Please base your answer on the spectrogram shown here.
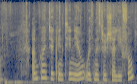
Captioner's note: speaking in French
